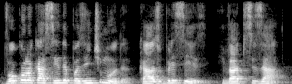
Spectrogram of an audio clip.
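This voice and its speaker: Lively high-voiced Brazilian-born male teacher. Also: brisk. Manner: lively, talks straight to the viewer with frequent "tá?" and "ok?". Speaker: English teacher. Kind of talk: explaining English grammar to learners.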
